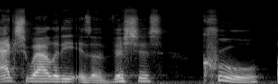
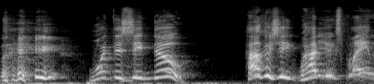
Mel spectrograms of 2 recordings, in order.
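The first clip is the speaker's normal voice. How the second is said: rising, louder disbelieving questions; higher and louder, baffled; incredulous outburst; 10 semitones higher, 6 dB louder than usual. Retold or imitated. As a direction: climb in pitch with each question. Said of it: "I'm like".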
